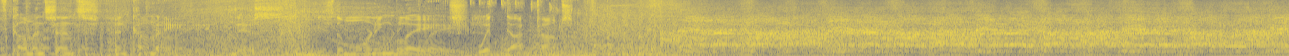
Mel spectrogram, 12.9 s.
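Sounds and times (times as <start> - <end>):
speech: 0.2 - 7.2
crowd chanting at a rally: 6.3 - 12.8.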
